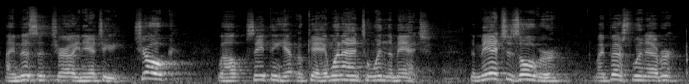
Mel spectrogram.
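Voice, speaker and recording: A man telling stories and jokes at a tribute roast, with quick asides to the crowd. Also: high-pitched. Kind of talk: stand-up style joke telling at a tribute. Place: bar event room.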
